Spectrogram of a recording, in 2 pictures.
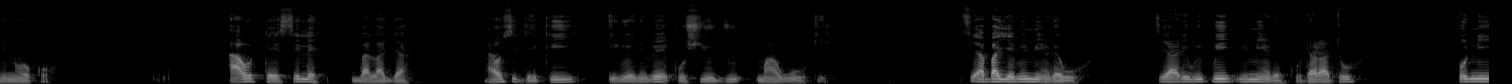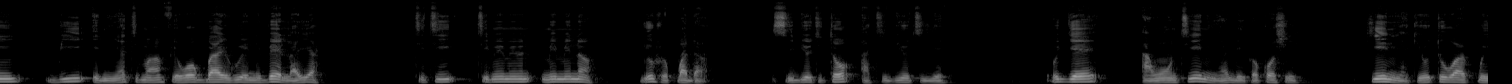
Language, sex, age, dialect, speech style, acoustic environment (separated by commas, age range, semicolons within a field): Yoruba, male, 45-54, Nigeria - Ibadan, relaxed, nature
